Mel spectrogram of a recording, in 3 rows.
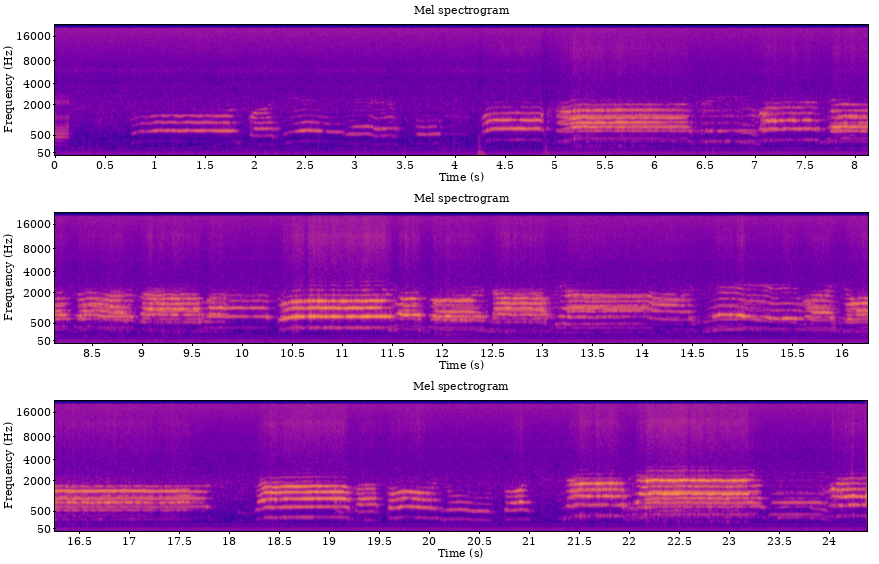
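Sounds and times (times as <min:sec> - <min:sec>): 
folk song singing from Makovskoe: 0:00.7 - 0:24.3.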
